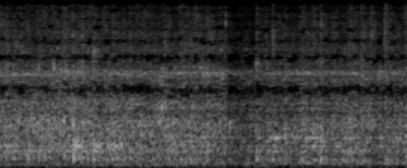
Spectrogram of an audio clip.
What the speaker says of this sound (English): we're going to pour that cold water in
